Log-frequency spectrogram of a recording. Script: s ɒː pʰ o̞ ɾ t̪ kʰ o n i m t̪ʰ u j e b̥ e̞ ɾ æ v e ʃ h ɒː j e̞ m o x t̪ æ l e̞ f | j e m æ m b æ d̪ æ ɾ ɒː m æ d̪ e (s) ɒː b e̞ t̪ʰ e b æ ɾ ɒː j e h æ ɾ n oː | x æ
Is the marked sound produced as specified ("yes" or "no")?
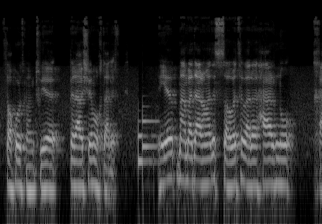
yes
